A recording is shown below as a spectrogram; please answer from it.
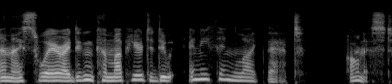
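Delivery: ordinary delivery, nothing marked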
